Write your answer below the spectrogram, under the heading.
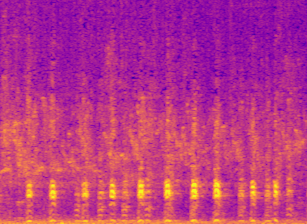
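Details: Egyptian geese giving a steady run of harsh, honking calls, about three each second, with even loudness and spacing, over a low constant hum.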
